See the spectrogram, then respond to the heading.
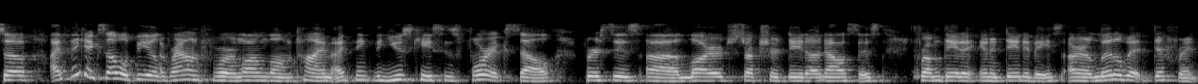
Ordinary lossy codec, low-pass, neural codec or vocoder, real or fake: Opus, 32 kbps; 7.2 kHz; vocoder, 22.05 kHz, 80 mel bands, Vocos; fake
